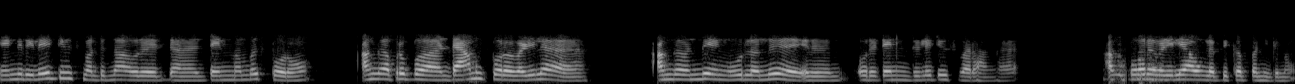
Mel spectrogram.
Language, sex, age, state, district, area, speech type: Tamil, female, 18-30, Tamil Nadu, Viluppuram, urban, conversation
